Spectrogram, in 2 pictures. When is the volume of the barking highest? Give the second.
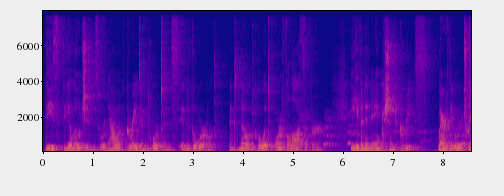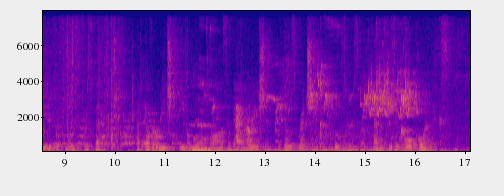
12 s.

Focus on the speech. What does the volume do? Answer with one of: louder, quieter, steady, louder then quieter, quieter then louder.
steady.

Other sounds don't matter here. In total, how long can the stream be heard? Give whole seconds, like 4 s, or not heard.
not heard.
